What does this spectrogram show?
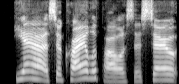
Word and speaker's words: cryolipolysis: I can't even pronounce this word. Can you do that for me? Cryolysis. Yeah. So, cryolipolysis.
